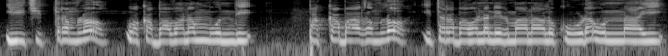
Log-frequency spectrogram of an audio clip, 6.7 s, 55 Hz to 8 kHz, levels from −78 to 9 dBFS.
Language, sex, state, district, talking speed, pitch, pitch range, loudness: Telugu, male, Telangana, Hyderabad, 110 wpm, 215 Hz, 210-230 Hz, -16 LUFS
